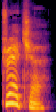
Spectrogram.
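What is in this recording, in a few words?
"dredger", British English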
